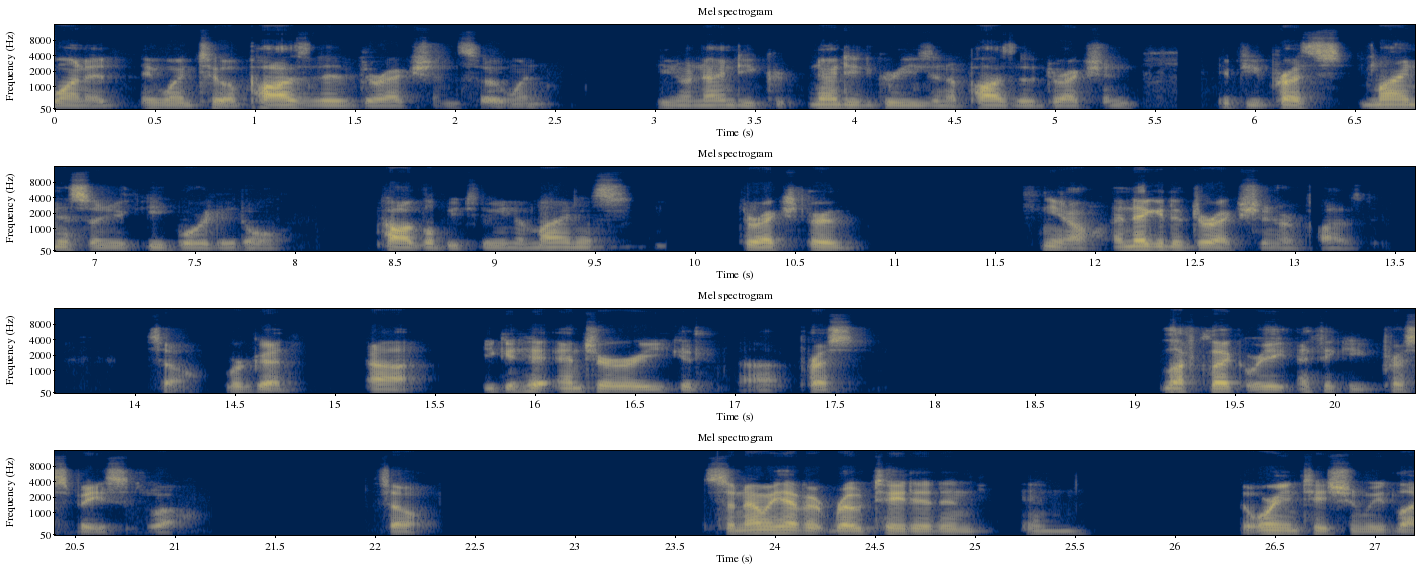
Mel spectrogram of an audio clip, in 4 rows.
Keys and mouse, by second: 20.6-21.4 shift+middle drag, 21.5 middle drag, 21.9 shift+middle click, 22.2 ctrl+middle drag, 22.5-24.8 shift+middle drag, 25.0 shift+middle drag, 25.6-26.1 ctrl+shift+middle drag, 26.2-26.6 middle drag.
